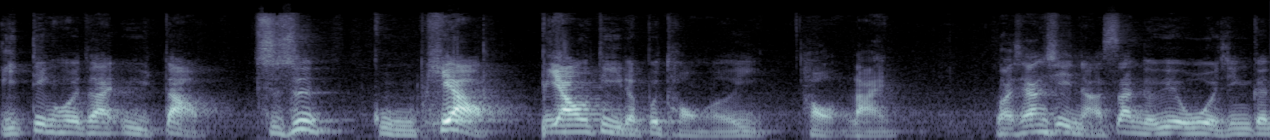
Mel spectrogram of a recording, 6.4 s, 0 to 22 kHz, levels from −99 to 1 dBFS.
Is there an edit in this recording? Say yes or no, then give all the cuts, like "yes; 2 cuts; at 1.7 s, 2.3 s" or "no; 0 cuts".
yes; 5 cuts; at 1.2 s, 1.8 s, 2.6 s, 3.9 s, 4.8 s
